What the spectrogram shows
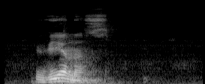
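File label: "One", Lithuanian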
